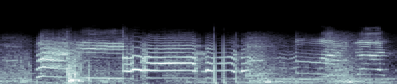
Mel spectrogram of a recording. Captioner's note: cries out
